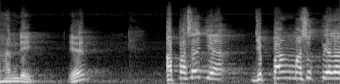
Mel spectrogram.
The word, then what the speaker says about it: Hyundai: Ya, Hyundai saya tahu bahasanya dibacanya Hai ya.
